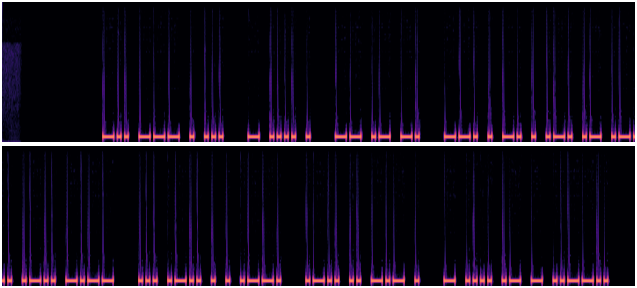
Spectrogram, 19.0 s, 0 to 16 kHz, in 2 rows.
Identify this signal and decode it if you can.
Morse code, heard as a keyed tone, about 21 wpm, 700 Hz. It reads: DOES THE MAN GENERALLY SLEEP LIKE THAT?
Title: Sentences from Top 1000 Words - Review Part 4 - 22wpm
